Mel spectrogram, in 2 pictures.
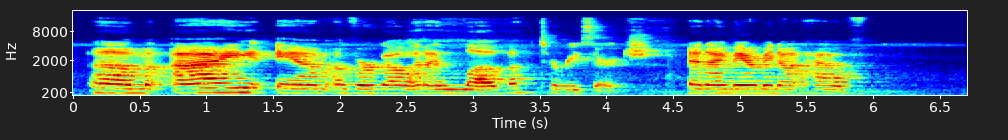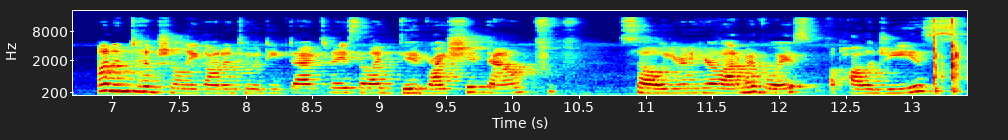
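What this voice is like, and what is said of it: Congested voice from a cold. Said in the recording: “I have a cold. I don't know if you can tell”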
